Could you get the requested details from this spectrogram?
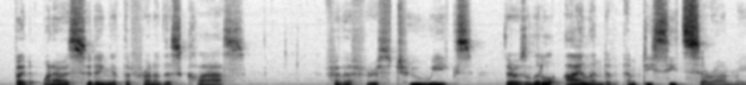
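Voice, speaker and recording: A man speaks at a moderate pace with an American accent. His voice is somewhat breathy, with ordinary pitch variation. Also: fairly low pitch for a man. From United States. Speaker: study abroad student. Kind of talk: testimony.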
